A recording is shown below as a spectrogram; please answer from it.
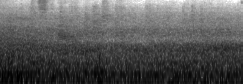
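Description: Passenger train running at speed, a steady low rumble of the wheels and running gear heard from inside the carriage.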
